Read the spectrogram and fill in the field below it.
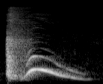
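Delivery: loud whoop after sneeze. Real, not acted. Sneeze reaction.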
